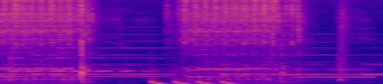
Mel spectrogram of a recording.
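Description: A sewing machine stitching fabric for a half-moon makeup bag, running in two bursts of rapid mechanical clatter with a pause between, no talk.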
